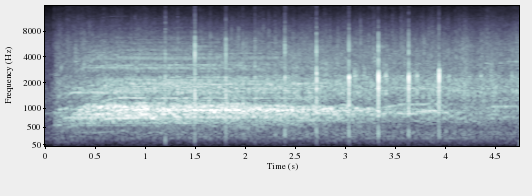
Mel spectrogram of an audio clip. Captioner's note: audience cheers and applauds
